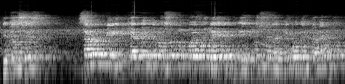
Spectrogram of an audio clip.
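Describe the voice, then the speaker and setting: High-voiced preacher in an echoey hall. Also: male voice, far from the mic, lo-fi sound, noisy background. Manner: impassioned preaching with repeated rhetorical questions. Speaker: pastor. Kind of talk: sermon. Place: church hall.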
